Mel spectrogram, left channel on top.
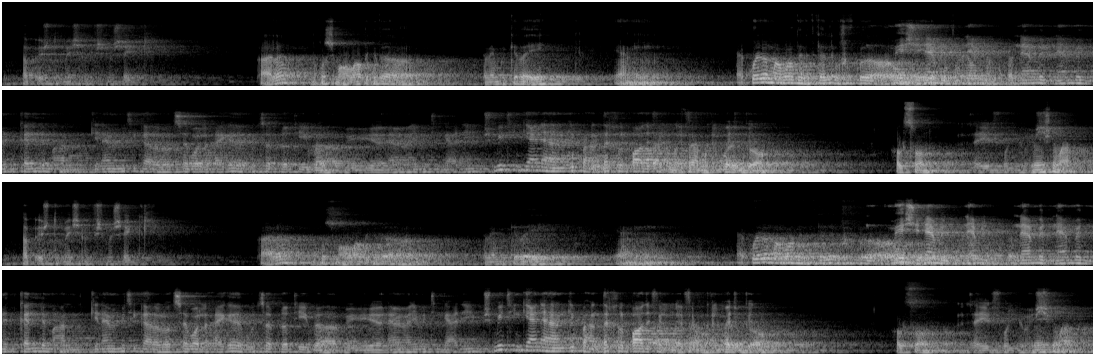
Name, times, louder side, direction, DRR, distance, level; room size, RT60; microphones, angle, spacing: voice 1, 0.2-1.5 8.6-18.4 20.6-21.4, right 2 dB, 30° right, 4 dB, 0.4 m, -28 dB
voice 2, 2.6-4.2 4.8-5.5 6.1-6.6 7.3-10.2 14.0-14.2 16.8-17.0 17.4-18.6 19.9-20.2 21.2-21.6, left 2 dB, 60° left, 5 dB, 0.5 m, -24 dB
5.7 x 5.0 x 6.3 m, 2.4 s
head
